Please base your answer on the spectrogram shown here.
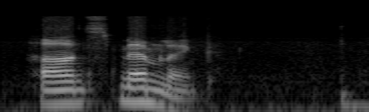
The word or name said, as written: Memling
